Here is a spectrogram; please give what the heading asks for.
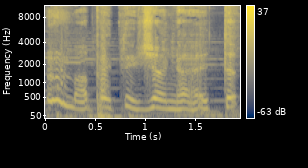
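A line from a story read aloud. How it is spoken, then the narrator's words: Sorry sigh. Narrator (Italian): sospirò dispiaciuto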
